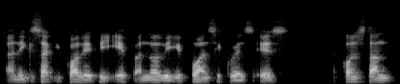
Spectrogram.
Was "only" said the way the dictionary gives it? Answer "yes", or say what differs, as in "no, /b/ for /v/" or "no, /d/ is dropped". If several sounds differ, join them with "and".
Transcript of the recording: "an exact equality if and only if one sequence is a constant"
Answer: no, /n/ is dropped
